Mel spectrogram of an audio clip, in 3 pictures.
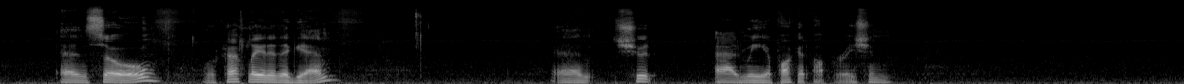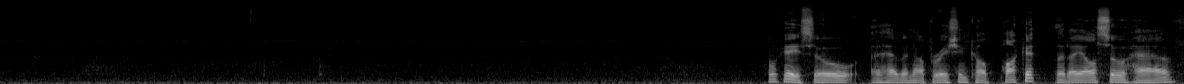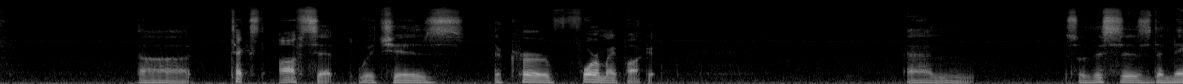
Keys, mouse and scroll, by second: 0.9 scroll down 1, 2.5-17.4 drag.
